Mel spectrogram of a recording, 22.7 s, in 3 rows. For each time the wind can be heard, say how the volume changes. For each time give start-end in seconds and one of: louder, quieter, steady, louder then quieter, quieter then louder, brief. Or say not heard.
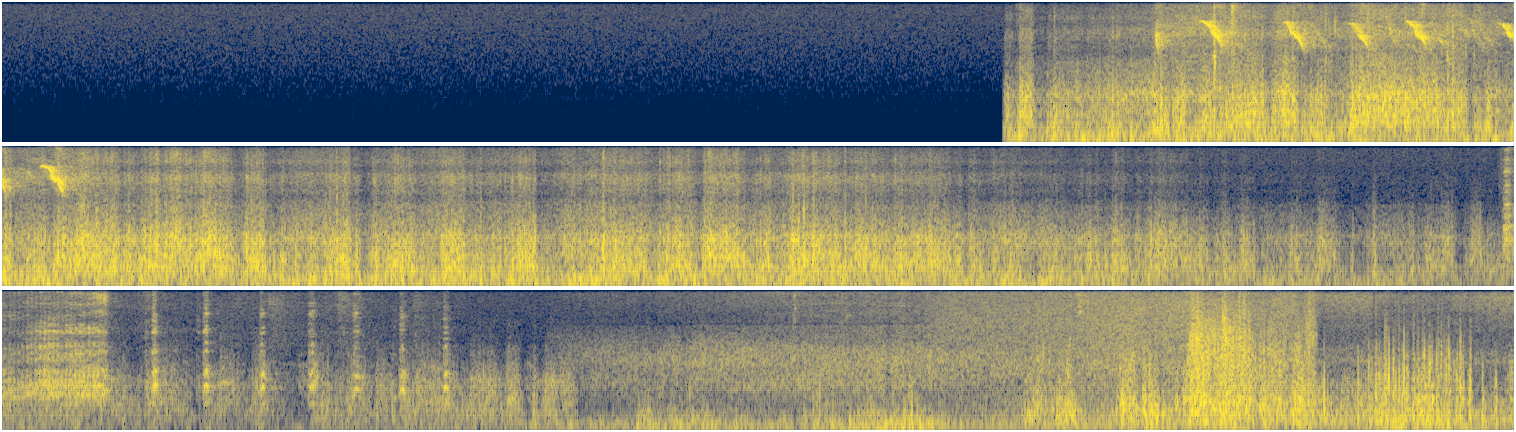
5.0-22.6 quieter then louder.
